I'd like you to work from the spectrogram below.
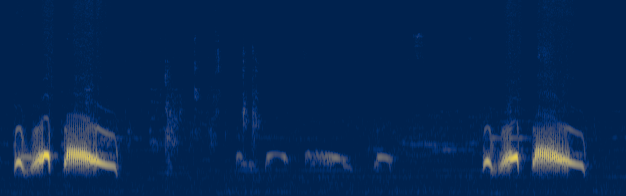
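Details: Decoy-stimulating spotted dove cooing: a loud phrase of clipped coos and a long falling note, several seconds of soft, brief murmurs, then the same phrase again.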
